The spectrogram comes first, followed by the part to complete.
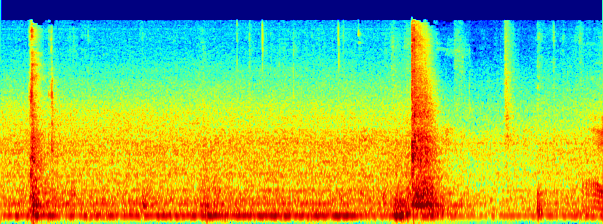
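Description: Blast cabinet door being squeezed shut and latched against its weather strip: a small click near the start and a sharp clunk about four seconds in, over a steady low hum.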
